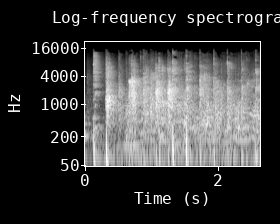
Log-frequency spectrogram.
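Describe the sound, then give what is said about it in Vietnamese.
An audience claps hands, with a loud burst of sharp claps near the start followed by many irregular, overlapping claps that carry on at a fairly even level. “Các bạn nói nhỏ quá, tay vỗ tay cho lớn.”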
